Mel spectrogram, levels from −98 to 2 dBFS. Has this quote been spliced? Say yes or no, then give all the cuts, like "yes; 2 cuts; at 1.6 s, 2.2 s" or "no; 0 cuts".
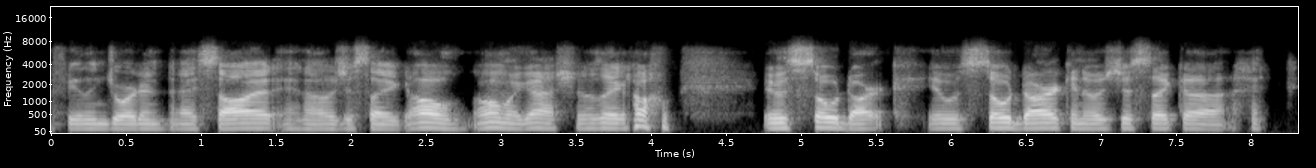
no; 0 cuts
